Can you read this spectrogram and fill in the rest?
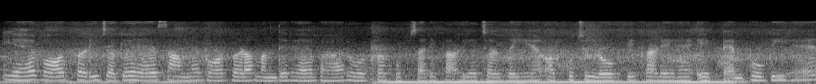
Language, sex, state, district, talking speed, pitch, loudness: Hindi, female, Odisha, Nuapada, 215 wpm, 105 Hz, -17 LUFS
